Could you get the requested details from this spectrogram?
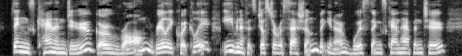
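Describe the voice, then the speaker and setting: Recorded very cleanly against a silent background with a dry, close sound and no echo, a woman with a New Zealand accent speaks at a moderate pace and medium pitch. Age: 30s. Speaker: finance journalist. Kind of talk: interview.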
